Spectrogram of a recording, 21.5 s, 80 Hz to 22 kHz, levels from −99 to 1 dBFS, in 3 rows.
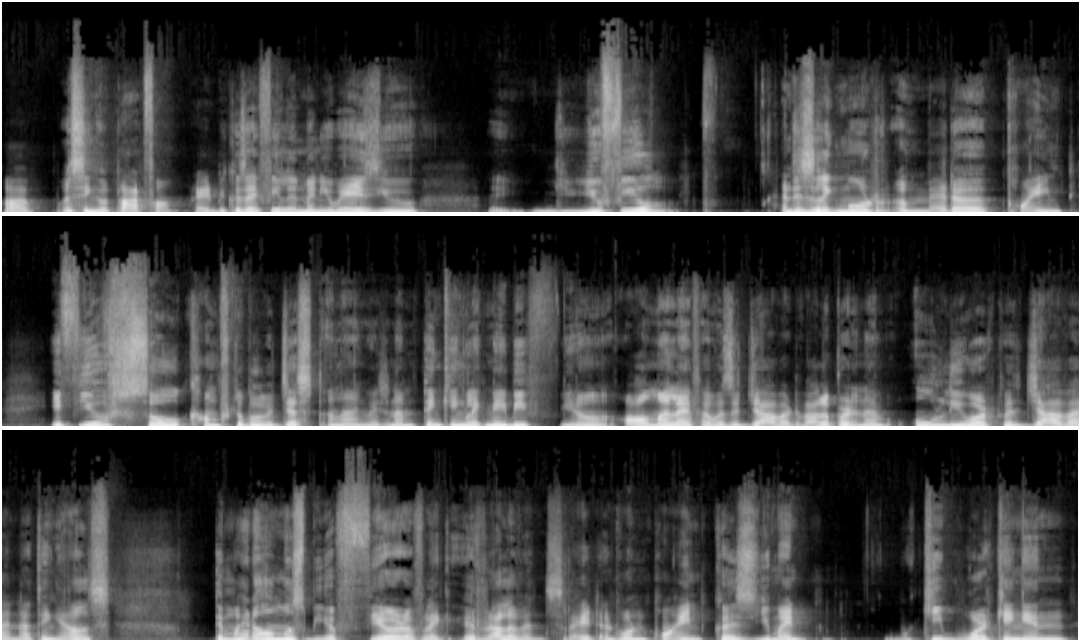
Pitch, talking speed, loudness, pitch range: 125 Hz, 205 wpm, -16 LUFS, 110-145 Hz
